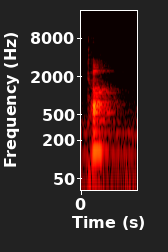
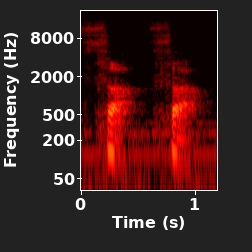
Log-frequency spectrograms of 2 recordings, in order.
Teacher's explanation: Clean consonants would be things like T or D, t, t, t, or d, d, d. There's a very clear, precise point of contact, ta, as opposed to a TH sound, tha, tha, where it's a little bit thick.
